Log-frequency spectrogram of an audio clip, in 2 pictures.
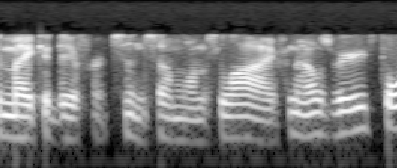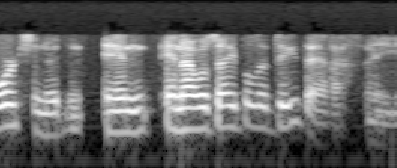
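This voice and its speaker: In a Southern US accent, a man talks at a very fast pace with lively intonation. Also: fairly high pitch for a man. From US South, Alabama. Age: 50s. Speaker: former police officer. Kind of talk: interview testimony.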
